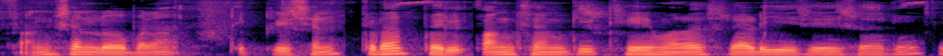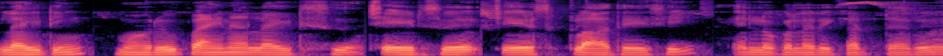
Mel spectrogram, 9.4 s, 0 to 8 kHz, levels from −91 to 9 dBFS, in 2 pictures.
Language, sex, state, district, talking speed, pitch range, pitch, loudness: Telugu, male, Andhra Pradesh, Krishna, 140 wpm, 110-120 Hz, 115 Hz, -19 LUFS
